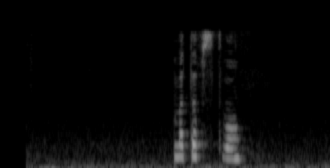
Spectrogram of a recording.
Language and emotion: Russian, neutral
